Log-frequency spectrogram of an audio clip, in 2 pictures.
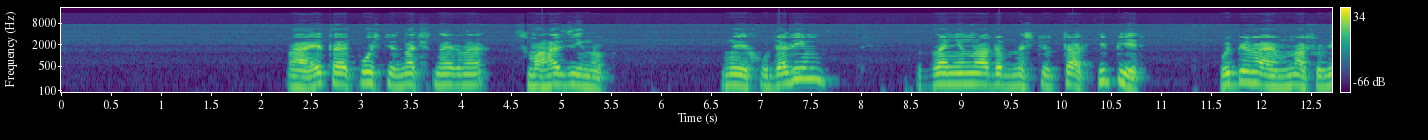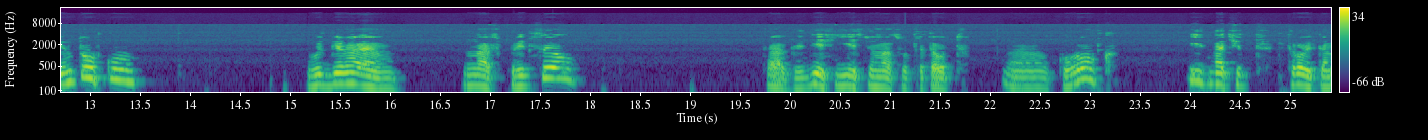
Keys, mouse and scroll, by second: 6.0 Delete, 7.2-8.2 middle drag, 8.7 shift+middle click, 11.5 click, 12.1-14.1 middle drag, 18.2 click, 20.6 shift+click, 25.0 KP_3.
